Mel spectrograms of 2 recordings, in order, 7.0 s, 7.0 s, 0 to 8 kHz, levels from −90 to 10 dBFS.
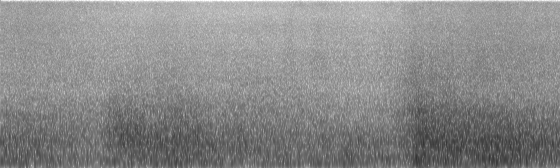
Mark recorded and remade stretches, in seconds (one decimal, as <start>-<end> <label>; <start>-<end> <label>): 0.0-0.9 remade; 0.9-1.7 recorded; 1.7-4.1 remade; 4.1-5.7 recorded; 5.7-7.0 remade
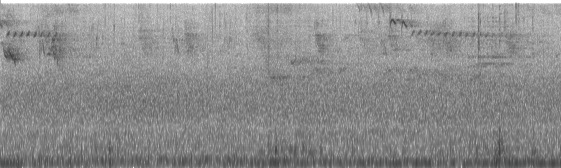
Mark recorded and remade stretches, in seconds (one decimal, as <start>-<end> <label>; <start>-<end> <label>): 0.0-3.1 recorded; 3.1-3.9 remade; 3.9-7.0 recorded

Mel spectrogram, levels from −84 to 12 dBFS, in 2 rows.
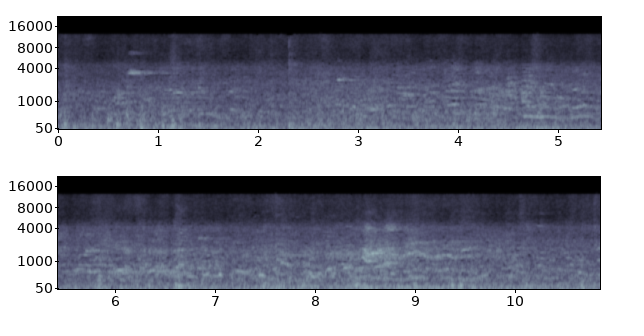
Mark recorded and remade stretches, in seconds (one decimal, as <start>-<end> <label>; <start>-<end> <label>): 0.0-4.9 recorded; 4.9-6.3 remade; 6.3-8.4 recorded; 8.4-9.2 remade; 9.2-10.9 recorded

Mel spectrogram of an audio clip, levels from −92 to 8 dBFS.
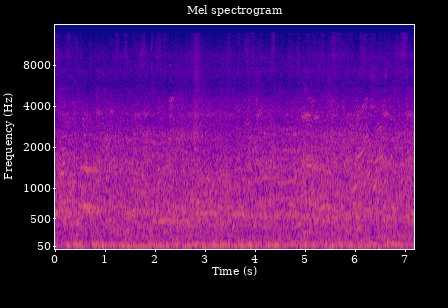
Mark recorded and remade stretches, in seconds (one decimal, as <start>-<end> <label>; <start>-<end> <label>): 0.0-2.5 recorded; 2.5-3.6 remade; 3.6-7.2 recorded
